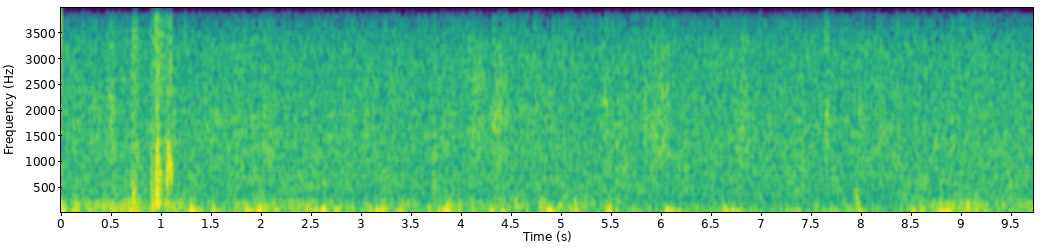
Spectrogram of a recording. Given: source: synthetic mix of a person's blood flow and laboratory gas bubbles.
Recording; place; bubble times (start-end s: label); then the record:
Doppler ultrasound of blood flow; subclavian vein
0.70-0.78 s: bubbles
0.88-1.12 s: bubbles
From the record:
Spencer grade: 1 (occasional bubble signal discernible with the cardiac motion signal, with majority of cardiac periods free of bubbles); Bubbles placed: anywhere in the cardiac cycle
